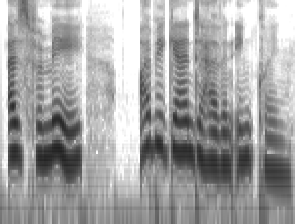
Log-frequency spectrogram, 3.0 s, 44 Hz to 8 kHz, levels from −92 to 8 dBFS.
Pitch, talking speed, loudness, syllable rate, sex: 205 Hz, 185 wpm, -17 LUFS, 4.9 syllables/s, female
